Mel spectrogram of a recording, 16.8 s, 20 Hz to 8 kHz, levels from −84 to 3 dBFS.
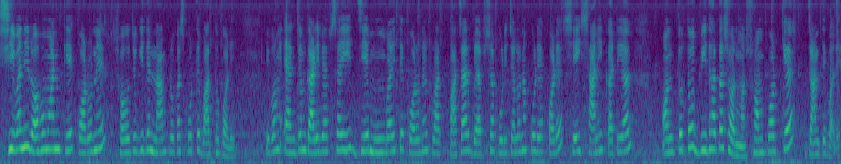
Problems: constant background noise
